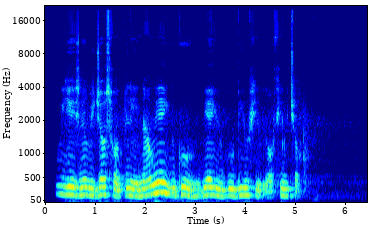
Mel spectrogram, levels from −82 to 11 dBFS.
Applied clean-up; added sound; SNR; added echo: none; none; none; none.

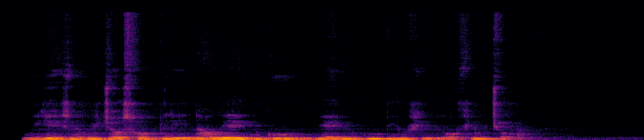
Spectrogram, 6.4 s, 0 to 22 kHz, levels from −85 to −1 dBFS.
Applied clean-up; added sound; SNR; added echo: none; none; none; reverberation time 0.5 s.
